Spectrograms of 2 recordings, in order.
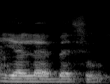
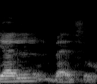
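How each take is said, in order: First: An extra vowel is inserted after the l. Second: No vowel is inserted after the l. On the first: The speaker calls it wrong. "tidak boleh dibaca yalabathu" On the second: The speaker calls it right. "tapi yalbathu, jalan sedikit"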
